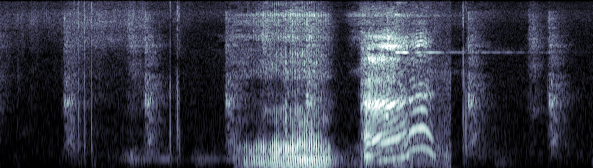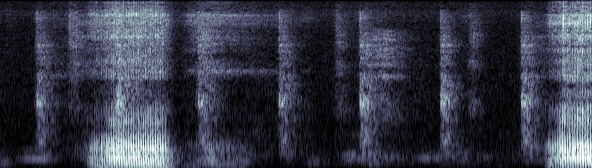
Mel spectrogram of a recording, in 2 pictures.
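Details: A sleeping Labrador Retriever puppy snores like a human: deep, rumbling low snores swell and fade in long breaths about every three seconds, with a raspy whistling rise in between and soft breathing noise.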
